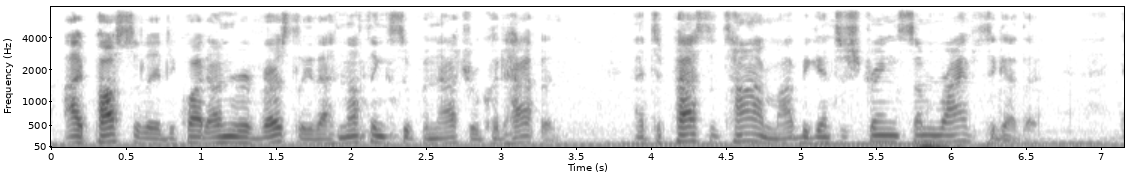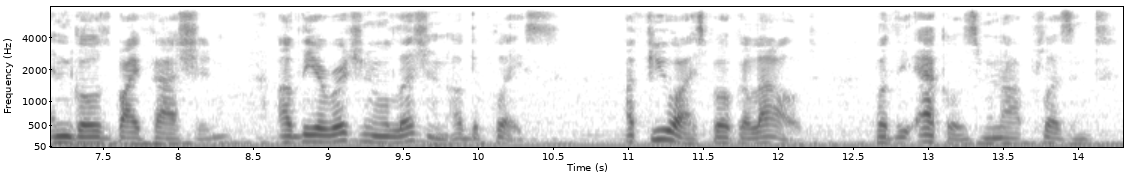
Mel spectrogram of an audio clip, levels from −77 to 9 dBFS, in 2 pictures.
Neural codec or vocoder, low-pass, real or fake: none; 7.2 kHz; real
